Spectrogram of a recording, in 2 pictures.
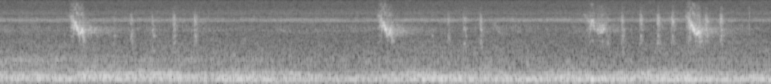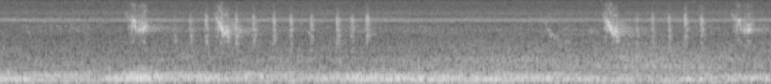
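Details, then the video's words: A single Eurasian tree sparrow calling from a roof, thought to be the same bird that calls there regularly; sharp high chirps, each trailed by a quick run of clicking notes, come in bursts every one to two seconds over a low steady background hum. "スズメの鳴き声 Eurasian Tree Sparrow"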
